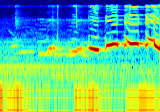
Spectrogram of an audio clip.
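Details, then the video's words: Black-naped oriole singing vigorously: soft whistles build into a bright, liquid phrase of climbing slurred notes, ending on a falling whistle; a low hum runs underneath. "kepodang gacor"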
